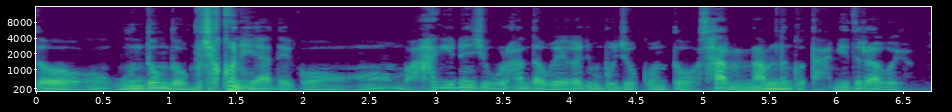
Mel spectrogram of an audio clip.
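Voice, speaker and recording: A man's very deep, low voice, relaxed in tone, with fairly even intonation. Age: 50s. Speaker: healing center host, cancer survivor. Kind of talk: casual vlog talk. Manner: relaxed, many fillers.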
